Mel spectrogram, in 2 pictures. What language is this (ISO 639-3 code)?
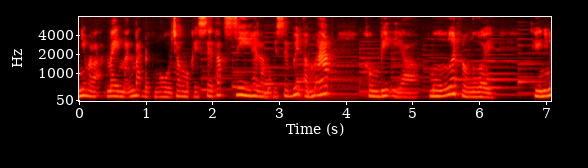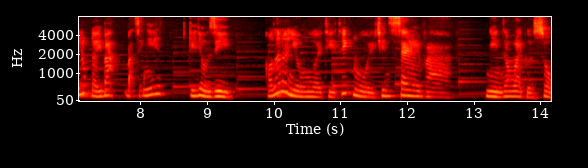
vie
